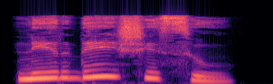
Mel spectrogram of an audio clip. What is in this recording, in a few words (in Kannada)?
"ನಿರ್ದೇಶಿಸು", Kannada; nirdēśisu; direct on a course; conduct; lead; to name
